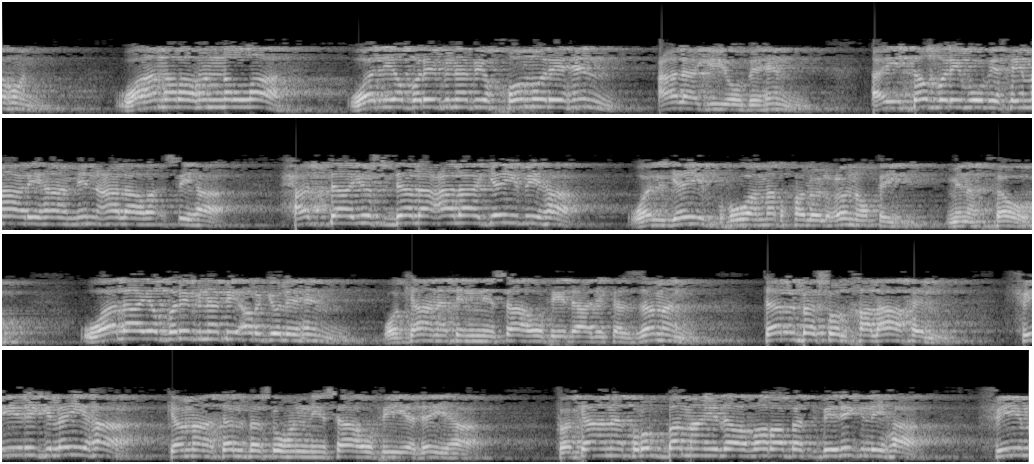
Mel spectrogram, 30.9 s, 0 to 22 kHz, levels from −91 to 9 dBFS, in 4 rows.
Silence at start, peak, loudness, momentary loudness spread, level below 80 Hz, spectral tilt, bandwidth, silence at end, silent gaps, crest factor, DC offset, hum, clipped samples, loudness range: 0 s; 0 dBFS; -14 LUFS; 9 LU; -58 dBFS; -0.5 dB/octave; 5.8 kHz; 0 s; none; 14 dB; under 0.1%; none; under 0.1%; 1 LU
